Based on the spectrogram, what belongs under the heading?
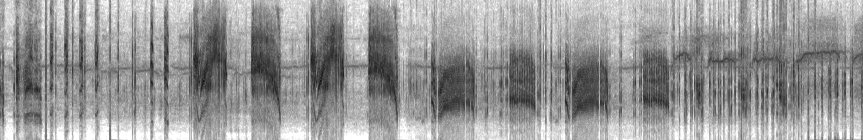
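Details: Swiftlet calls in a neutral sound: a quick run of clicks, then longer buzzy, raspy chirps repeated roughly every half second, ending in softer chatter with a thin whistle.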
